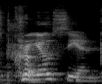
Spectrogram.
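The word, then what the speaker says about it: Kriosian: Because I always think it sounded like someone who was from Croatia. – Oh, no, it was Creosian.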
